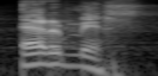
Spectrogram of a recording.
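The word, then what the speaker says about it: Hermès: 现在你们女人最喜欢的皮，这个钱袋叫做 Hermes， Dan tas yang paling disukai kalangan wanita bermerek Hermes, 这原来应该读成 Hermes， yang harusnya dibaca secara Hermes, 但是你们照着 Herm Hermes，其实应该读 Hermes。 harusnya dibaca Hermes bukan dadahannya.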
